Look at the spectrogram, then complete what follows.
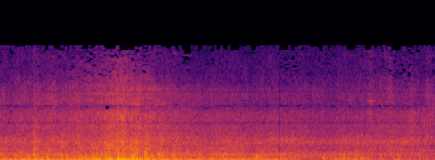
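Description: An express train with LHB coaches passing close on the next track, heard from the open doorway of a moving train: a rush of wheels and air that is loudest about a second in, then fades as the last coach goes by.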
